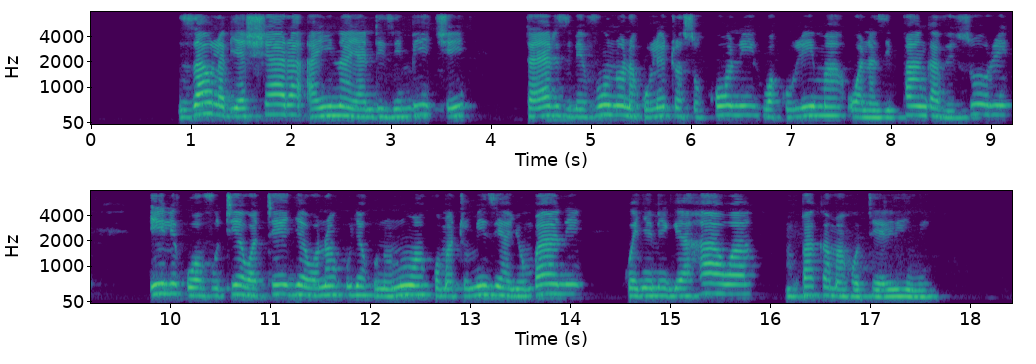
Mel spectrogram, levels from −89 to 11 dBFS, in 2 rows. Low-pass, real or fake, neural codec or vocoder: 7.2 kHz; real; none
